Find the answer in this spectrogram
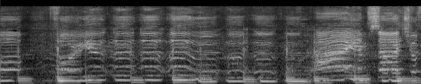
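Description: Live band music: an electric guitar playing chords over low bass notes, with a male voice singing over it.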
